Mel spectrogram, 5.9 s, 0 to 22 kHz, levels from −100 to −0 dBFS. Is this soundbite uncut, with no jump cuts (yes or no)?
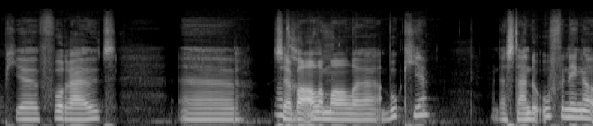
no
